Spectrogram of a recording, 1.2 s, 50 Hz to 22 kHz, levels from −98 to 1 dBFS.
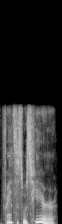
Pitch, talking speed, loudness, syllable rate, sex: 230 Hz, 145 wpm, -14 LUFS, 4.4 syllables/s, female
